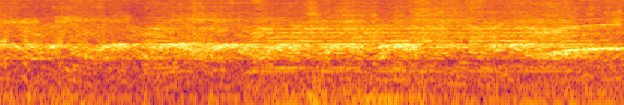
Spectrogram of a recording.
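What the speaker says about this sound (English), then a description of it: "it's irritating, but it's an ambulance" An ambulance siren wails steadily on a New York City street, loud and continuous against city traffic noise, its tone sweeping upward near the end.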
